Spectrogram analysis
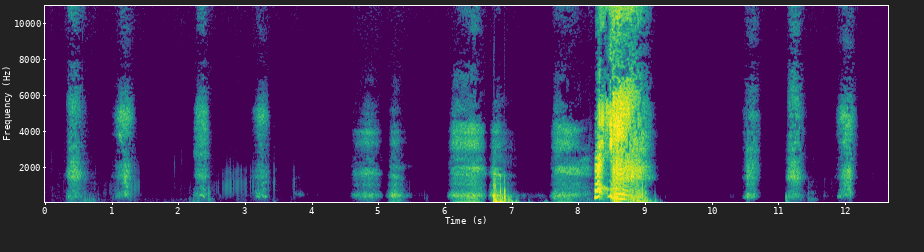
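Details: Adult with a head cold, sneezing about 6 times a minute: soft catching, hitching breaths, then two loud, wet sneezes close together, with quieter hitching breaths after. Repeated sneezing.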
